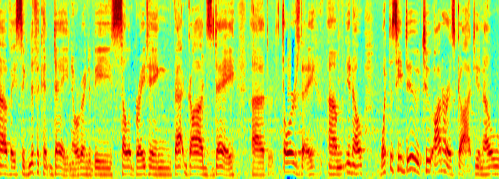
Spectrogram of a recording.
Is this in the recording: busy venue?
yes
